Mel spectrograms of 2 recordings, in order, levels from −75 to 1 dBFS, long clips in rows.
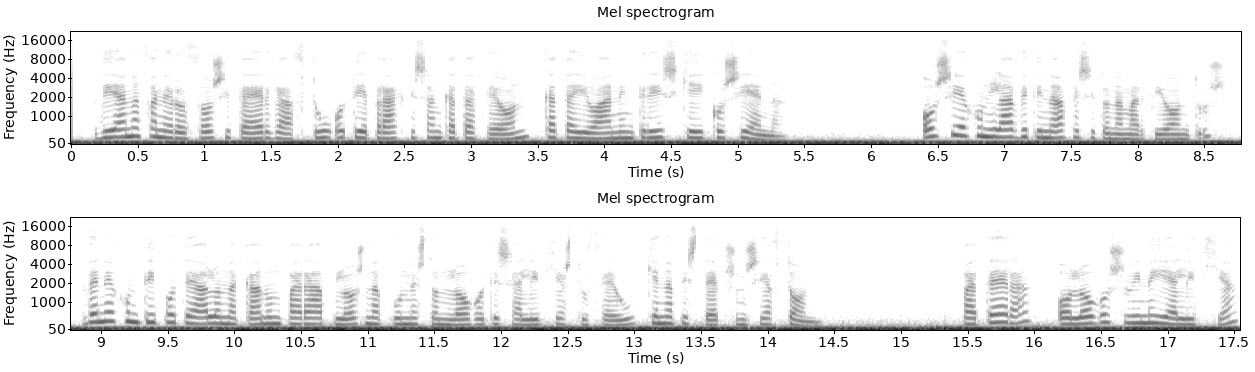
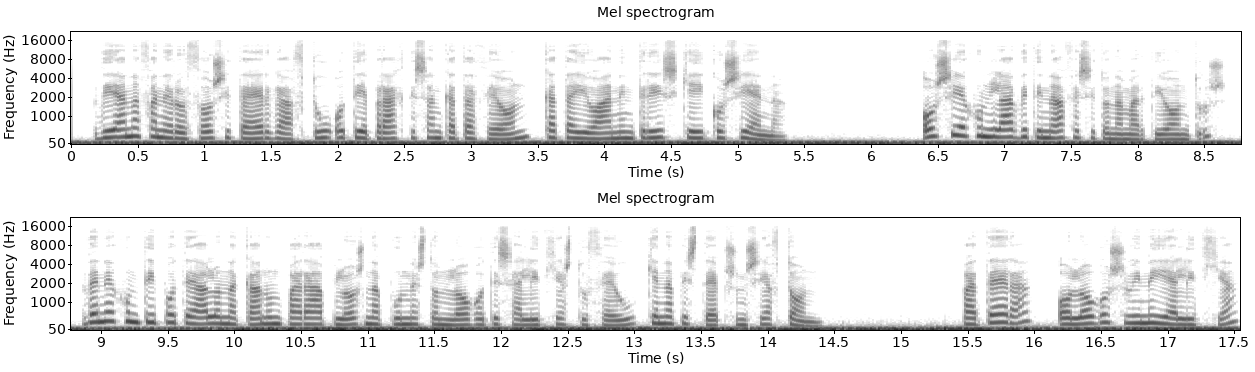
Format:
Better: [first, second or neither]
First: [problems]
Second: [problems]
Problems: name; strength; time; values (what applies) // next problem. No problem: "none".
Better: second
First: low rumble; loud; throughout; 9 dB below the speech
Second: low rumble; faint; throughout; 20 dB below the speech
